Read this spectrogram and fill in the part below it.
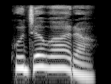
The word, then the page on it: ಗಜವೈರಿ: gaja vairi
